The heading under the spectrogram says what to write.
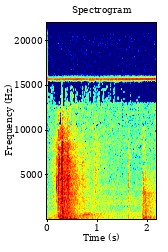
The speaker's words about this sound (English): pushes open the door to a dark space beyond.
